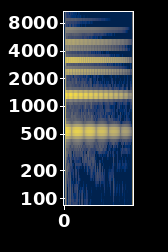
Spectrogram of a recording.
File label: BELLS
